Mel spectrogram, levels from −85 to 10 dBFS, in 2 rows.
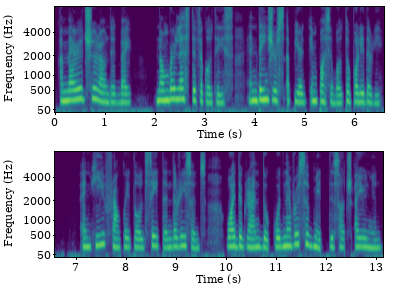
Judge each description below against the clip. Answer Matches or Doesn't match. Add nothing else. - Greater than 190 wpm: Doesn't match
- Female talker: Matches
